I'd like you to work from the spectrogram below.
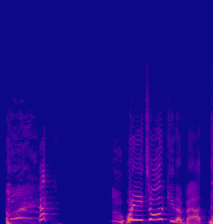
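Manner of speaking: high-pitched, laughing mock disbelief; retold flustered disbelief. Streamer retelling her reply to the fiance compliment, high flustered disbelief. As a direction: squeal it back as a flustered, amused protest.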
